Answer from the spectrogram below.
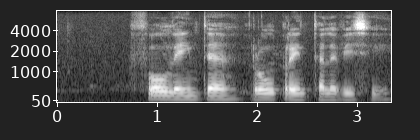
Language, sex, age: Afrikaans, male, 20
